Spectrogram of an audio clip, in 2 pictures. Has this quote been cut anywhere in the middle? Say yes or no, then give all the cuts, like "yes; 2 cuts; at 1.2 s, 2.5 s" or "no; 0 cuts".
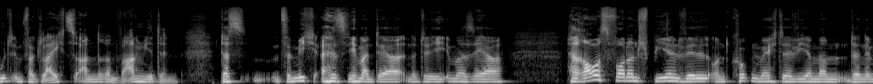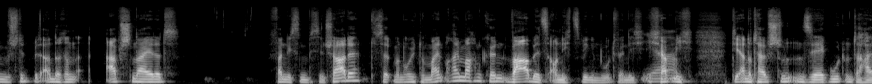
no; 0 cuts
